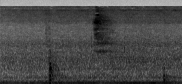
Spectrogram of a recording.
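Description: Steady low hum, with a single soft tap of a fingertip on the head unit's touchscreen about half a second in.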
